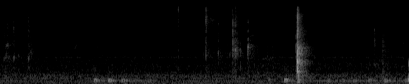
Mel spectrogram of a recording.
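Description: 2018 Panini Prizm football cards being handled and flipped through: soft slides and small clicks of the glossy cards against each other, with one sharper snap about three seconds in.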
